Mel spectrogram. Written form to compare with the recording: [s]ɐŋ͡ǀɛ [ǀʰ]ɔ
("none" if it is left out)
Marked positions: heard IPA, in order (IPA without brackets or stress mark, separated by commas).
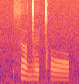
s, ǀʰ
